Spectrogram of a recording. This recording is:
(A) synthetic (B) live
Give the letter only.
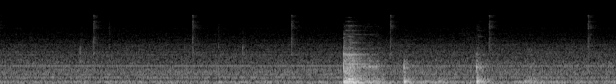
B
